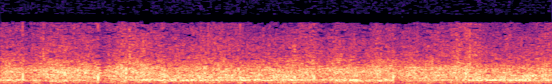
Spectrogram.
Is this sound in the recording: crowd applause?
yes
